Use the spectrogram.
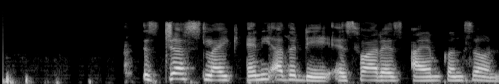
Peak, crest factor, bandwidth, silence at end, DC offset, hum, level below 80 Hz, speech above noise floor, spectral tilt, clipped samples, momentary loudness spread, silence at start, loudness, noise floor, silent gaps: -2 dBFS; 14 dB; 8 kHz; 0 s; under 0.1%; none; -44 dBFS; 26 dB; -5.5 dB/octave; under 0.1%; 6 LU; 0 s; -15 LUFS; -40 dBFS; none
